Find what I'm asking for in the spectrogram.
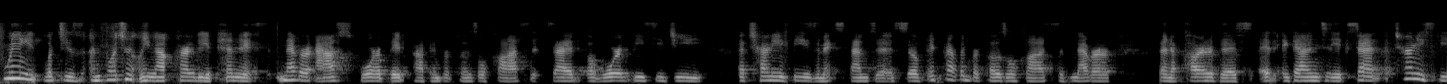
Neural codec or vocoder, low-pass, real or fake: codec, 16 kHz in and 24 kHz out, 0.6 kbps, FireRedTTS-2 codec; 7.2 kHz; fake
